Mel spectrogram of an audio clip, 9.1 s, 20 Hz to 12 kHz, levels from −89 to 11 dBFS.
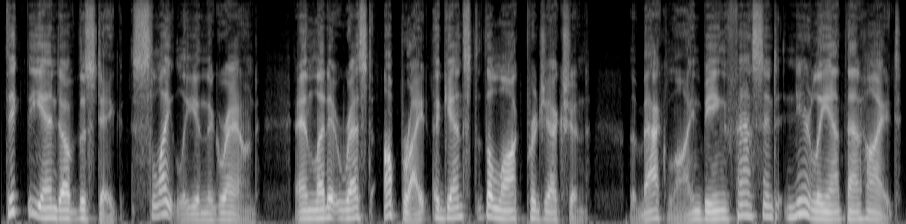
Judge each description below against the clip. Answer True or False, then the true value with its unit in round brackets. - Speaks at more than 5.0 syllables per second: False (4.6 syllables/s)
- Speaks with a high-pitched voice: False (120 Hz)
